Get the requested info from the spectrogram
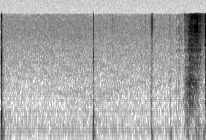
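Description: A phone being handled and repositioned as it slips: a few faint knocks and taps against it, the sharpest right at the start and about a second in, then a brief rubbing scrape near the end.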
